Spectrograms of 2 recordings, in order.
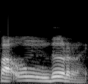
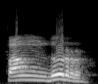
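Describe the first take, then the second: First: A 'u' vowel is pronounced between fa and ngdur. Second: The hamzah is dropped; fa joins directly to ngdur. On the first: The speaker calls it wrong. "bukan faungdur" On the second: The speaker calls it right. "Fangdur, bukan faungdur"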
